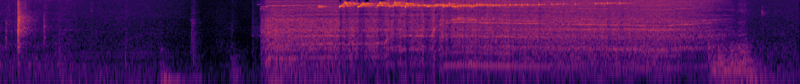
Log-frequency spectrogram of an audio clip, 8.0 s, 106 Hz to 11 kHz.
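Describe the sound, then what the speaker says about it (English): A power drill bores through a one-inch wooden jig and on into the leg of an Arts and Crafts panel bed, whining steadily and loudly for about five seconds after a quieter, stop-start opening. "So we're drilling through 1 inch of the jig and then 1 5/8 inch into the leg"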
